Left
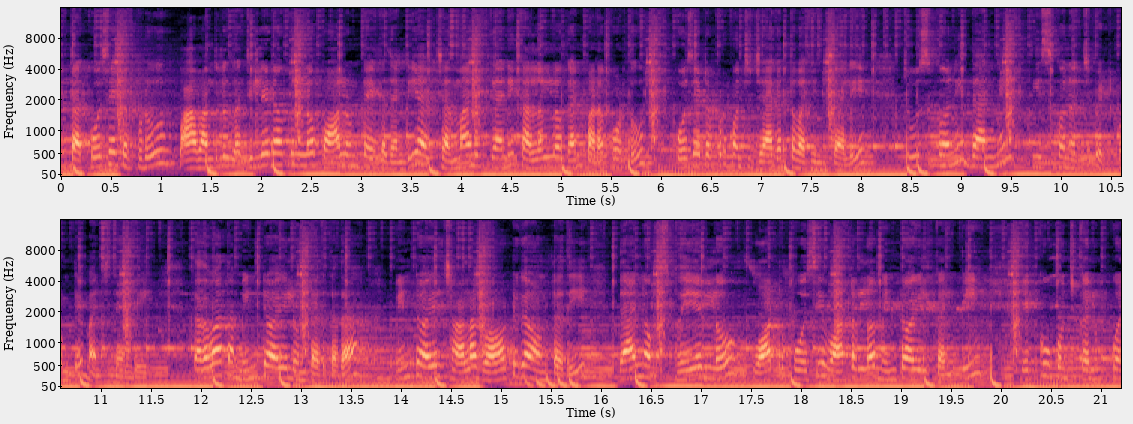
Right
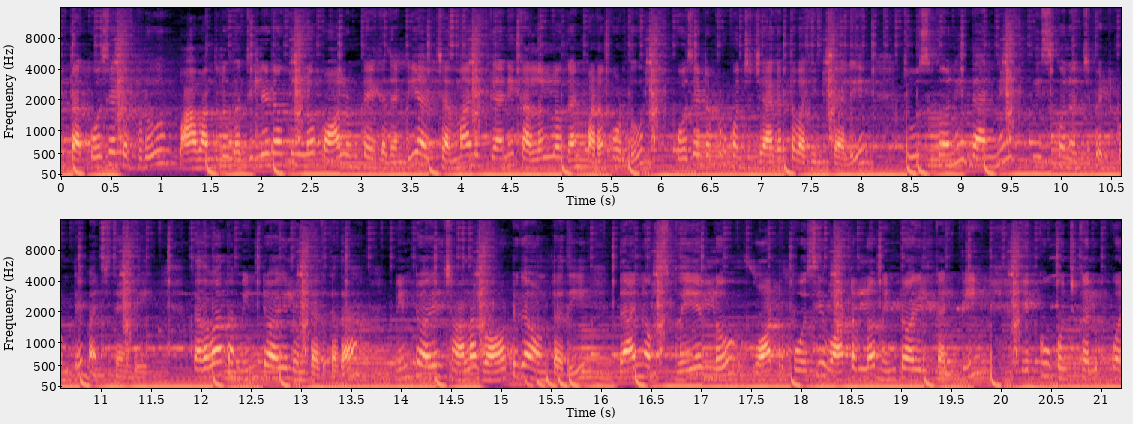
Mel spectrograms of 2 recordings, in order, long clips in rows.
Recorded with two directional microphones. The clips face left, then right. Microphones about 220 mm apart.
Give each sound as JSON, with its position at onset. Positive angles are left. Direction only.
{"t": 0.1, "sound": "music", "side_deg": 0}
{"t": 7.0, "sound": "music", "side_deg": 0}
{"t": 8.4, "sound": "music", "side_deg": 0}
{"t": 12.0, "sound": "music", "side_deg": 0}
{"t": 14.2, "sound": "music", "side_deg": 0}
